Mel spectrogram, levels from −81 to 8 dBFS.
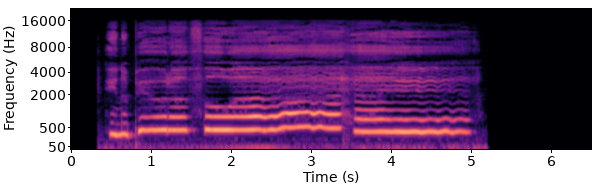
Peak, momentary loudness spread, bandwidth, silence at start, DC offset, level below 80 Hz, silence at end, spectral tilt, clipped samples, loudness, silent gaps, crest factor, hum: -2 dBFS; 8 LU; 16.5 kHz; 0.45 s; under 0.1%; -44 dBFS; 1.5 s; -2.5 dB/octave; under 0.1%; -13 LUFS; none; 12 dB; none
